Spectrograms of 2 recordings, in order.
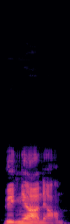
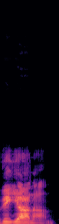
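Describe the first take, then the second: First: The cluster is said with a g and ny sound. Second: The cluster is said with a g and y sound. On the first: "southern style" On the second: "northern style"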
